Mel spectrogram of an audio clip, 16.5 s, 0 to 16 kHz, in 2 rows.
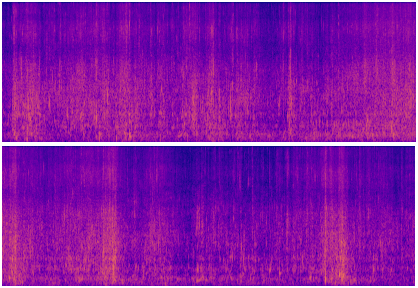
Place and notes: Hayravank, Arménie - Sevan lake
Sound of the Sevan lake, a beautiful blue and cold water lake, near the Hayravank monastery.
Hayravank, Armenia, September 2018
